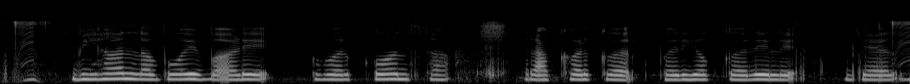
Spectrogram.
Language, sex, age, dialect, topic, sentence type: Chhattisgarhi, female, 18-24, Northern/Bhandar, agriculture, question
